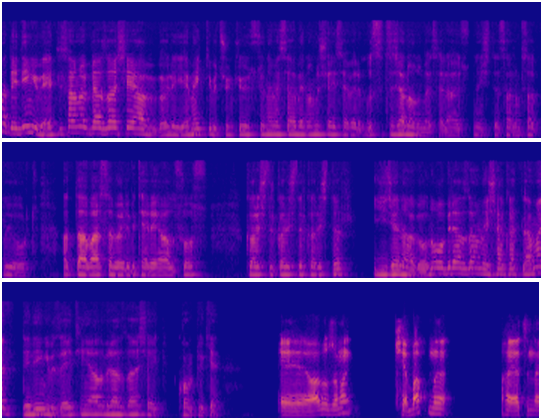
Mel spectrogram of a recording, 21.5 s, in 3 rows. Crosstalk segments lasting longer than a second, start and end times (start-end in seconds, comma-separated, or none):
none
